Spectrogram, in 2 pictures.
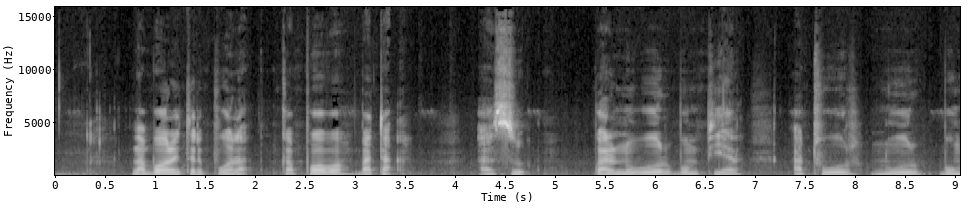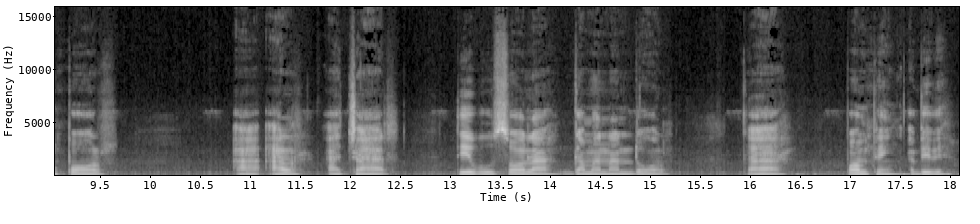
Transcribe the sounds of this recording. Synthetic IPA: la˨bɔː˦ɾɪ˦tɪ˨ɾɪ˨pʊ˦ɔ˦la˦ | ka˨pʰɔː˦bɔ˦ba˦ta˨ | a˨su˨ | k͡pa˨ɾɪ˦nʊ˦woː˦ɾbʊ˦mpɪ˨ɛ˨lɪ˨a˨tʰʊː˨ɾɪ˨nuː˦ɾbʊ˦mpɔː˦ɾɪ˦ | a˨a˨ɾɪ˦a˨t͡ʃaː˨ɾɪ˨ | teː˦bʊ˨sɔː˦la˦ɡa˦ma˦na˨˦n˦dɔː˦˨ɾɪ˨ | kʰa˨ | pɔ˦mpɪ˨ŋa˨be˦be˦

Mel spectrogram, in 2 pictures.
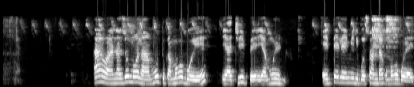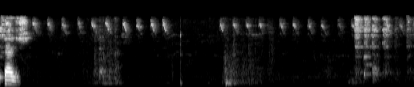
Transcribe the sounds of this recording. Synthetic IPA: a˦wa˨na˨zo˦mɔ˦na˨mu˦tu˨ka˨mɔ˦kɔ˦bo˨je˨˦ | ja˨di˦pe˨ja˨mwi˦ndu˨ | e˨tɛ˦lɛ˦mi˦li˨bo˨so˦ja˨nda˦ko˨mɔ˦kɔ˦bo˨je˨ja˨e˨ta˦ʒi˨

